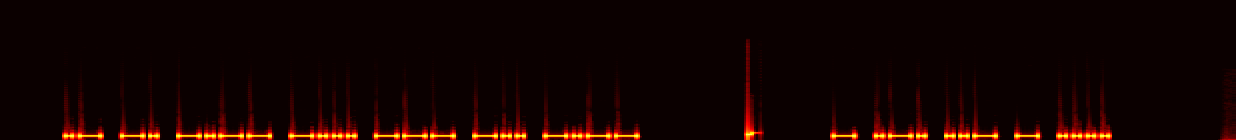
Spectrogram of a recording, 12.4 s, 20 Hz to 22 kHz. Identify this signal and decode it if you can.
Morse code, heard as a keyed tone, about 17 wpm, 700 Hz. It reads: ANYBODY TRUTH
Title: Sets of 5 Words - New Word Drill - 17wpm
